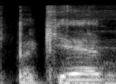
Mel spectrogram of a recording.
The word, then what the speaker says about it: Paquette: I know it's Paquette, but I always said her name wrong.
